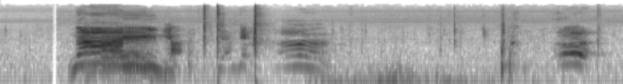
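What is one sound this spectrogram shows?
A young man shouts loudly outdoors, some distance away.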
